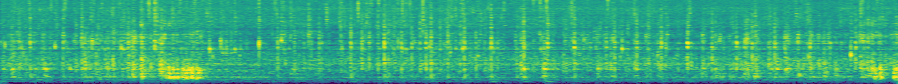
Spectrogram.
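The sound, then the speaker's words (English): A coffee maker heats its water with a steady bed of fine crackling and ticking, broken by a couple of low gurgling bursts, fairly quiet, with no voices. “The sound of the water slowly being heated.”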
